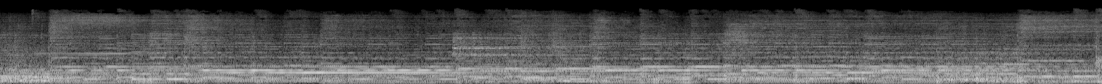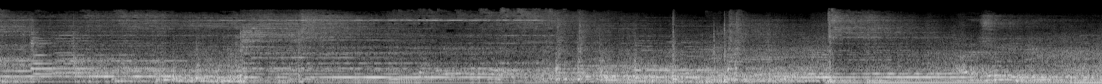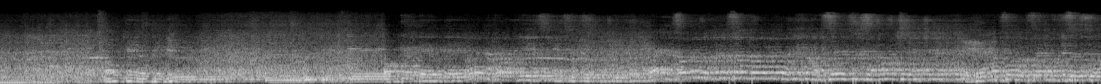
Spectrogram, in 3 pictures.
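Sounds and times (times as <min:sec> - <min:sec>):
live band holding a chord: 0:00.0 - 0:28.5.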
